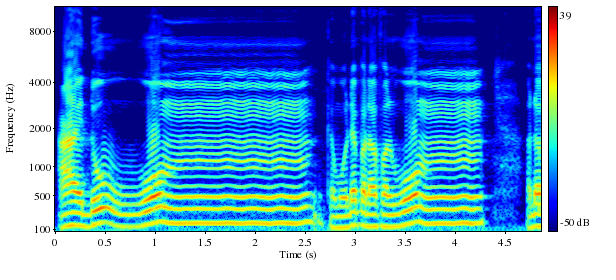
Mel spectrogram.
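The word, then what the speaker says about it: عدو: Nah, di sini harus dibaca juga dengan sempurna wya dengan tasydid. Aduwum. Aduwum.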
